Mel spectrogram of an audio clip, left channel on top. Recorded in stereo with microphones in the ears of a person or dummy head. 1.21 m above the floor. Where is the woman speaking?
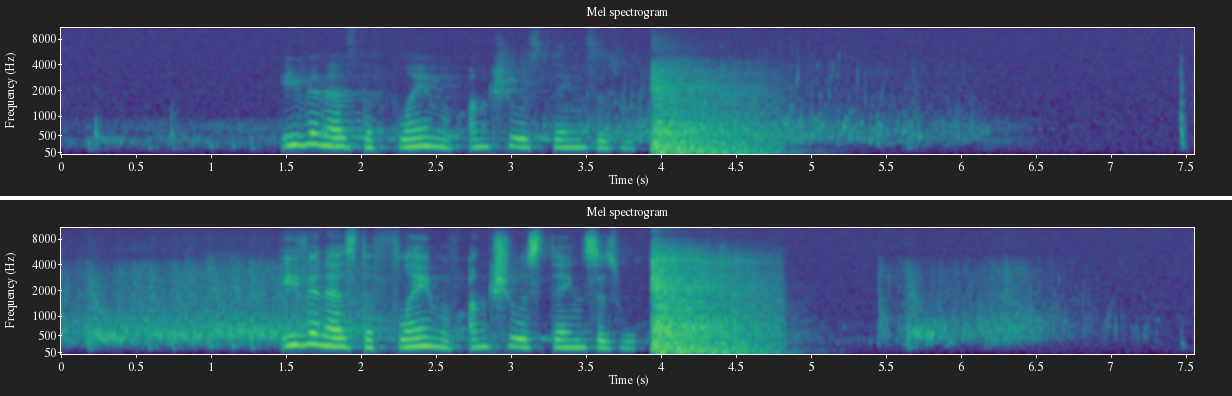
70° right (ahead or behind), 1.4 m.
